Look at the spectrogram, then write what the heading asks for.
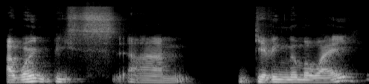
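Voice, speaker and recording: A man's voice: fairly low pitch, slow. A man, host of a hobby channel, chatting casually on a livestream, rambling and reading out viewer comments. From Australia.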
